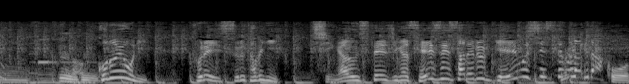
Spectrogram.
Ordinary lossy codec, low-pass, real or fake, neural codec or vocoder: none; none; real; none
